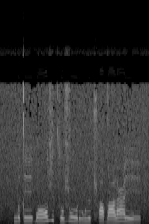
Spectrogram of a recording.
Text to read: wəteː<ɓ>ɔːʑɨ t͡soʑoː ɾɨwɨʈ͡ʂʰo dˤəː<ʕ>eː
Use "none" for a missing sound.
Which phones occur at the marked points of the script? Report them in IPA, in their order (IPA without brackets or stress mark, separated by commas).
ɓ, ʕ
